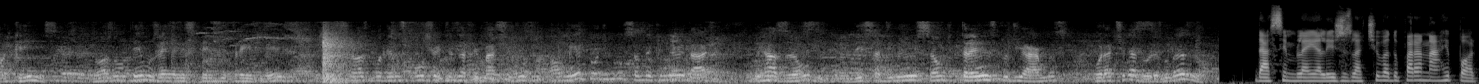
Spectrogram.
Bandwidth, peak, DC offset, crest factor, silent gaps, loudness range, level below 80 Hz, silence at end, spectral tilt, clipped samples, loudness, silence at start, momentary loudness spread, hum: 12.5 kHz; -4 dBFS; under 0.1%; 20 dB; none; 3 LU; -48 dBFS; 0.05 s; -5.5 dB/octave; under 0.1%; -23 LUFS; 0 s; 8 LU; none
